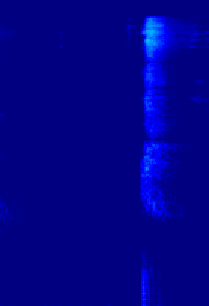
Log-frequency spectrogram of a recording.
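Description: Near silence, broken about one and a half seconds in by a single short, sharp sound lasting under half a second.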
